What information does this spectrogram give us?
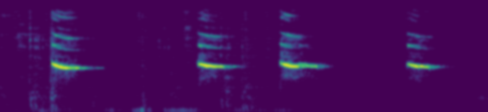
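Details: Plaintive squeaks from a Eurasian jay known for mimicry: four separate descending whistled squeaks at uneven gaps of about a second, bright and clean against a quiet background.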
